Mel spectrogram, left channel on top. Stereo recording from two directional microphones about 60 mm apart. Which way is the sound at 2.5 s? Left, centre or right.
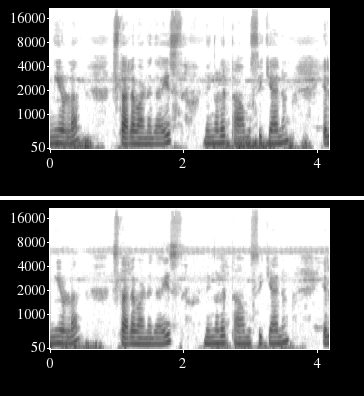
Right.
